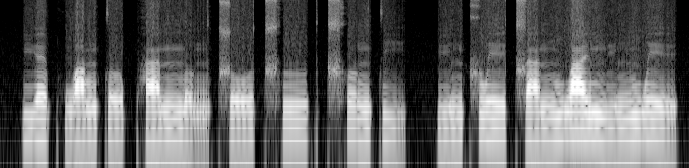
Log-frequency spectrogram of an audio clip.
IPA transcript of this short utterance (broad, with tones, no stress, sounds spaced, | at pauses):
ɥ ɛ˥˩ pʰ w ɑ˧˥ ŋ t̪ ɤ˧˥ pʰ a˧˥ n n̪ ɤ̰˨˩ ŋ t͡s o˧˥ ʊ̯ t͡sʰ ɹ̩˥ | t͡sʰ ɤ˥˧ ŋ t̪ i˥˩ | y˧˥ n ʈ͡ʂ w e˥˩ ɪ̯ t͡s a˧˥ n m w a˥ ɪ̯ m y˧˥ n m w e˥˩ ɪ̯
